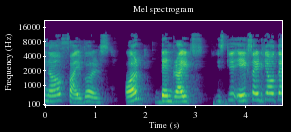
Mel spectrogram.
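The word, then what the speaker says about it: dendrite: What is this, you have to pronounce it like डेंड्राइट.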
